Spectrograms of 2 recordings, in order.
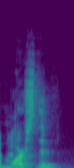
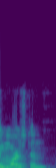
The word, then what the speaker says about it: Marsden: How do you say his last name? Marston? – I say Marsden.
